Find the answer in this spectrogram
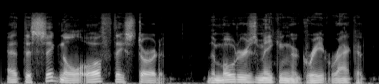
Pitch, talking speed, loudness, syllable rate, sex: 100 Hz, 190 wpm, -16 LUFS, 5.2 syllables/s, male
